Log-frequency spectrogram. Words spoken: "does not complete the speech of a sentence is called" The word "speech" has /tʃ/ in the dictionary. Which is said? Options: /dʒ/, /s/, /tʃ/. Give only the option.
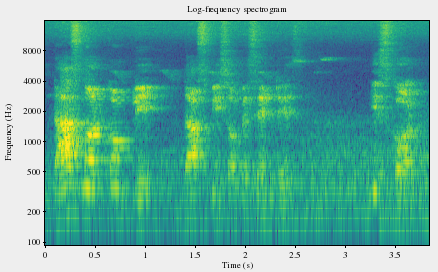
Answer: /s/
